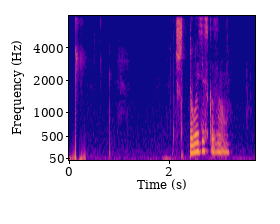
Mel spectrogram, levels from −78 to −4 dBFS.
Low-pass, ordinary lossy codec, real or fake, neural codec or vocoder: none; none; real; none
